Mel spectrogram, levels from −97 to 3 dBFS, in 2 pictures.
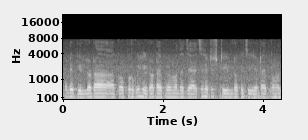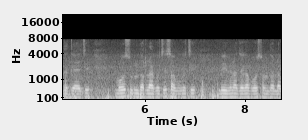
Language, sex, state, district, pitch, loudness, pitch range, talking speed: Odia, male, Odisha, Khordha, 130 Hz, -17 LUFS, 125-130 Hz, 190 wpm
